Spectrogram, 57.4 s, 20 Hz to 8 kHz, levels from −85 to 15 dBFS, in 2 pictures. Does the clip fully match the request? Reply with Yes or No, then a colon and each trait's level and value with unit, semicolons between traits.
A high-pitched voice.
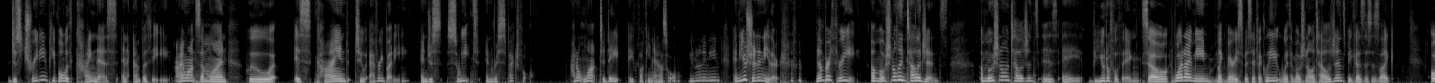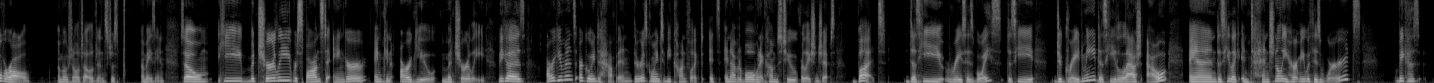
Yes: high, 225 Hz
